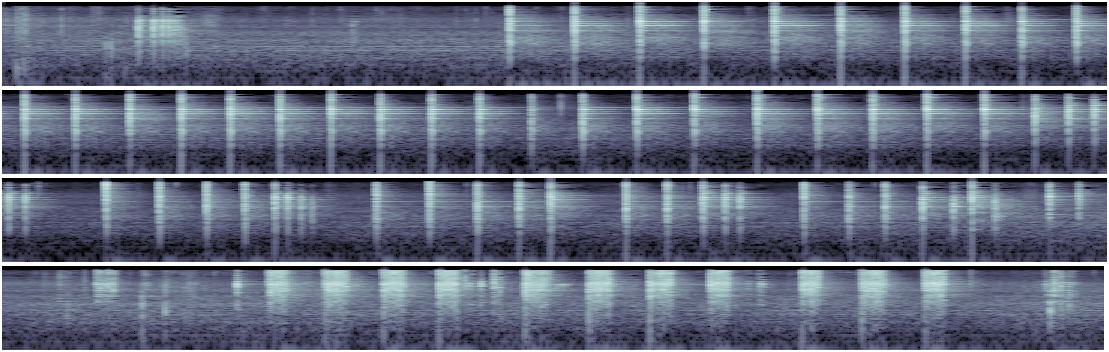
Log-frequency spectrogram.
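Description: Blacksmith's hand hammer striking a red-hot bar on a steel anvil, steady blows about three a second, each one ringing. The blows come in runs, with short pauses about halfway through and again shortly before a final, brighter run near the end.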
